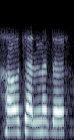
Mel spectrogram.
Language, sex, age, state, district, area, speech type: Marathi, female, 18-30, Maharashtra, Wardha, rural, conversation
